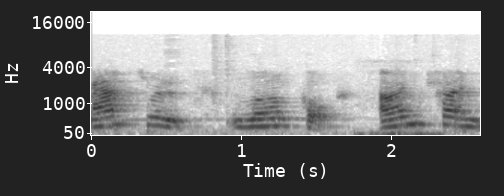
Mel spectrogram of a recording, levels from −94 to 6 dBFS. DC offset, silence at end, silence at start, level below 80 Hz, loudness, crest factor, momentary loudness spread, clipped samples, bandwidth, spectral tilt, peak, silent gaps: under 0.1%; 0 s; 0 s; -46 dBFS; -24 LUFS; 20 dB; 8 LU; under 0.1%; 11.5 kHz; -7.5 dB/octave; -4 dBFS; none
